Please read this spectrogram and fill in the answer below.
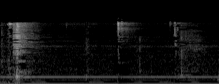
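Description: Metal wire pot tongs knocking and clicking against the rim of a GM multicooker's inner pot as the pot is set down and the tongs are released: one louder knock at the start, then two light clicks. A faint steady hum runs underneath.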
